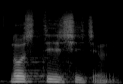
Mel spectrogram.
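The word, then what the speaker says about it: Gnosticism: 영어로 하면 로스트 시즌입니다 노스트시즌 노스티시즘 그는 주인은 발음하지 않습니다 묵음으로 어떤 것입니까 물질은 악하고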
